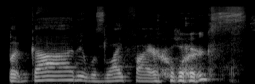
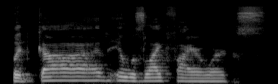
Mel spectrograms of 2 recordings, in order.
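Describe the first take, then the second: First: Soft, slow line breaking into a laugh; mock dreamy reprise. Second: Soft, slow, dreamy whisper of a line; dreamy acted line. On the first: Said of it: "She was hella flicking that bean". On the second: Shown as a demonstration. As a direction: sigh it out like a lovestruck confession. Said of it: "I'm gonna put my acting voice on".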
